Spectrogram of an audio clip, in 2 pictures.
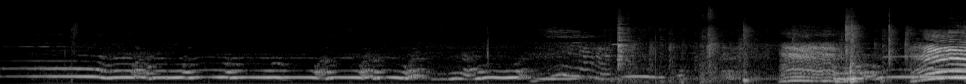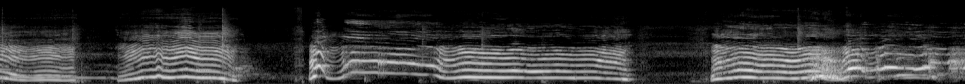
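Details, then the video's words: Dogs howling together indoors with their people joining in; a low, steady hummed tone opens the clip, then from about eight seconds overlapping wavering dog howls rise and fall in long drawn-out phrases with short breaks. "Howling dogs- wir heulen mit unseren Kumpels"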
